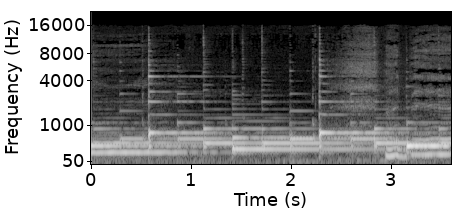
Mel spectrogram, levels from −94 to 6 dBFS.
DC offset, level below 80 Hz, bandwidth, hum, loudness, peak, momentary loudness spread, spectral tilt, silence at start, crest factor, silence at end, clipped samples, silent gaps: under 0.1%; -46 dBFS; 13.5 kHz; none; -17 LUFS; 0 dBFS; 8 LU; -7 dB/octave; 0 s; 14 dB; 0 s; under 0.1%; none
